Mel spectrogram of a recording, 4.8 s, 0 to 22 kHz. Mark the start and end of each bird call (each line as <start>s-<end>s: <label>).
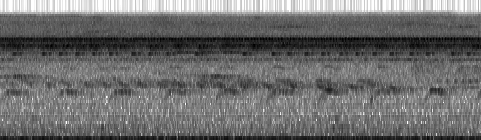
0.0s-3.4s: Buff-throated Woodcreeper (Xiphorhynchus guttatus)
0.0s-4.8s: Amazonian Trogon (Trogon ramonianus)
0.0s-4.8s: Buff-breasted Wren (Cantorchilus leucotis)
0.0s-4.8s: Spot-winged Antshrike (Pygiptila stellaris)
1.5s-4.0s: Goeldi's Antbird (Akletos goeldii)
3.3s-4.8s: Amazonian Motmot (Momotus momota)
4.3s-4.8s: Striped Woodcreeper (Xiphorhynchus obsoletus)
